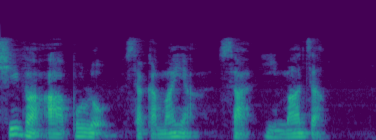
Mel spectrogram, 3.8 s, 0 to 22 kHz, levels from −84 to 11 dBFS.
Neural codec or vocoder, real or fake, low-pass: none; real; 7.2 kHz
